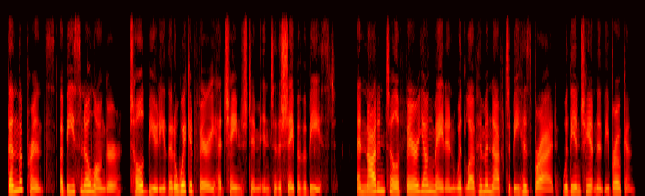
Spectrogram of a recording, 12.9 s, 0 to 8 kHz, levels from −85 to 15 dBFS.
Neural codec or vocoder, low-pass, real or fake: none; 7.2 kHz; real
